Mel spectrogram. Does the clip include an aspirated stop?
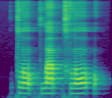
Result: yes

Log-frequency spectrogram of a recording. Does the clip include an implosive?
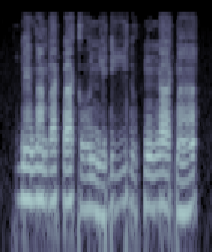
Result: yes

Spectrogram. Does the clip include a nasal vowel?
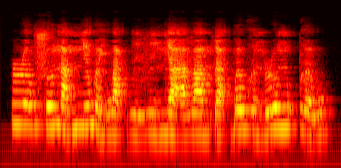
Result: no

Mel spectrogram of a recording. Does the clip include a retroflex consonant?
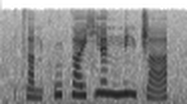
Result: yes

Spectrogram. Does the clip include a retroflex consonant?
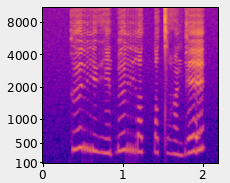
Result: no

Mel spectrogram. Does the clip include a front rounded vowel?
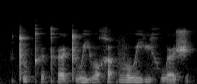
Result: yes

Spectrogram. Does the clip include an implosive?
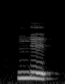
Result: no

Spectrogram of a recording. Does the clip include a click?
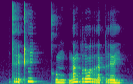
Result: no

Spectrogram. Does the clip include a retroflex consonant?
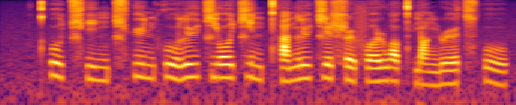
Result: yes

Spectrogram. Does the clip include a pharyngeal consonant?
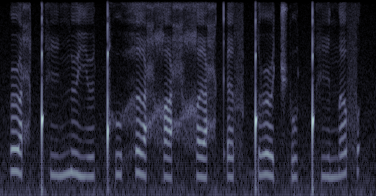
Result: yes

